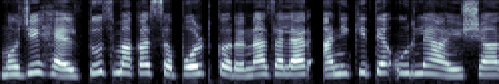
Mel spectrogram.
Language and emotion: Goan Konkani, neutral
